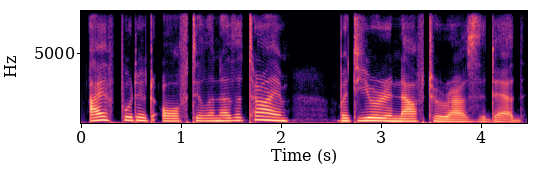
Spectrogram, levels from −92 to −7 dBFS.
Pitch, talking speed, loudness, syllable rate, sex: 185 Hz, 190 wpm, -19 LUFS, 5.3 syllables/s, female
